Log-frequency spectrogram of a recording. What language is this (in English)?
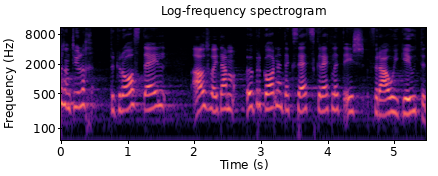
Swiss German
